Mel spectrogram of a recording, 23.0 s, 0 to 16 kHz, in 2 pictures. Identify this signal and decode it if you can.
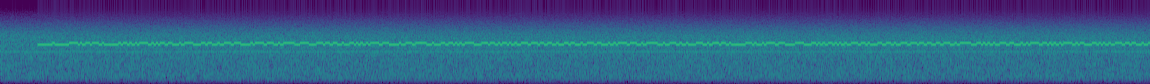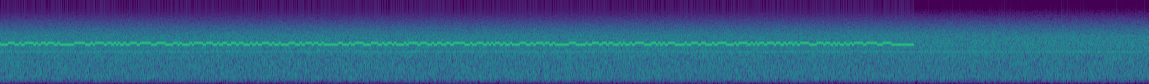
RTTY (45.45 baud, 170 Hz shift), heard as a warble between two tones, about 2200 Hz centre, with radio static and a steady whistle near 1540 Hz. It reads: DESCOLAMENTO PREMATURO DA PLACENTA, HEMORRAGIA INTRACEREBRAL, TERATOGENICA, CONGENITAS, MALFORMACOES DO FETO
